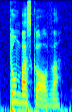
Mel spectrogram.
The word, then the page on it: tumba·scova: tum.ba.scò.va; [tumba'skɔva]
